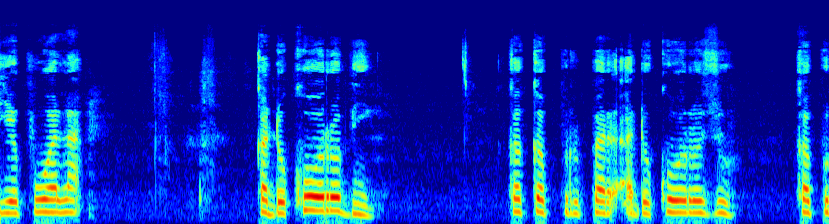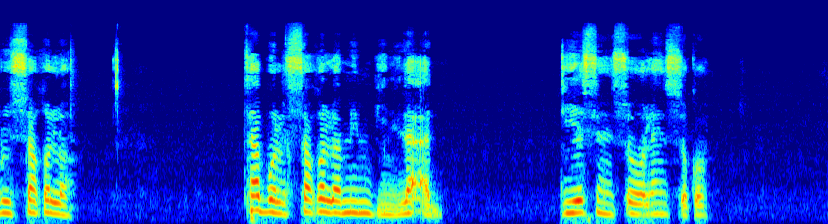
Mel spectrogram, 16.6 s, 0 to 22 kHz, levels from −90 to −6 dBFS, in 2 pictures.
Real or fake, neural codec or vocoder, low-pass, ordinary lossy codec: fake; vocoder, 44.1 kHz, 128 mel bands, Pupu-Vocoder; 14.4 kHz; AAC, 48 kbps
